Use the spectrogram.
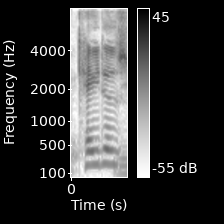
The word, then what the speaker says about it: Cadiz: Did I pronounce that correctly? Cadiz? You did.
